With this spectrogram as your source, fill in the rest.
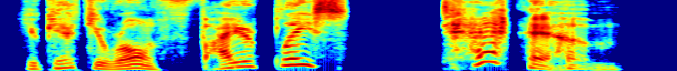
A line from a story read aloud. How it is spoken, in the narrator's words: She giggled again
